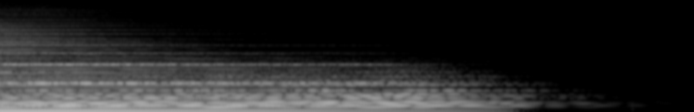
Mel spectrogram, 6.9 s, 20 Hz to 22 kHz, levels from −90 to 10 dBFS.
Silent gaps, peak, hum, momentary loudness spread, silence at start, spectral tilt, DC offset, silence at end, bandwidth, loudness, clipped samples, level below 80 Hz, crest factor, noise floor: none; -10 dBFS; none; 12 LU; 0 s; -8.5 dB/octave; under 0.1%; 1.85 s; 7.2 kHz; -25 LUFS; under 0.1%; -28 dBFS; 14 dB; -86 dBFS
